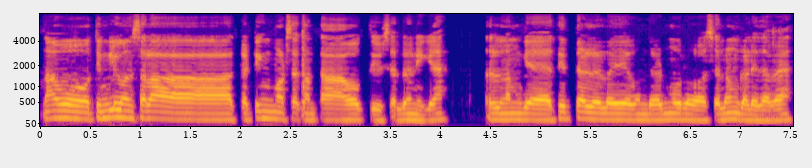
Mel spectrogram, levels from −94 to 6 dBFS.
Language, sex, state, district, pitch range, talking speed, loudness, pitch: Kannada, male, Karnataka, Shimoga, 115-135 Hz, 145 wpm, -13 LUFS, 120 Hz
